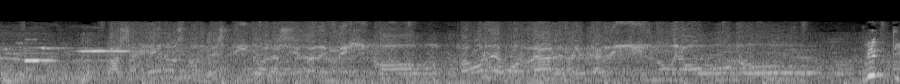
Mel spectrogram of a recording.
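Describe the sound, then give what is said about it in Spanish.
A bustling crowd fills a large bus terminal with overlapping chatter, while a low engine rumble from about four idling buses runs steadily underneath and an occasional beep cuts through. “¡Ay, pinche central! ¡Está re grandota! Mira, hay como cuatro camiones.”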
